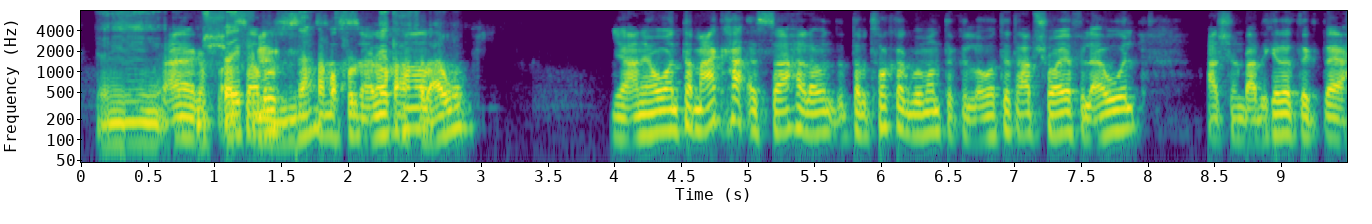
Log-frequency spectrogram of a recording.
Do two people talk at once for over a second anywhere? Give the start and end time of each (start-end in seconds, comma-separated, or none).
0.6-2.8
